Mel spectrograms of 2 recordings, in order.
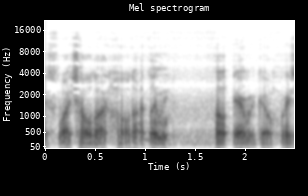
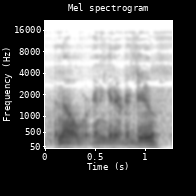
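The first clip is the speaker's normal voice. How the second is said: ordinary talk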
